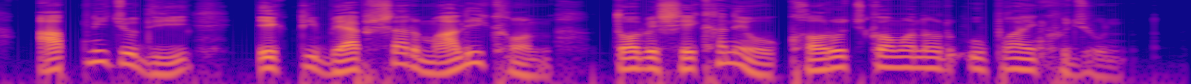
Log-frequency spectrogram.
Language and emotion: Bengali, neutral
